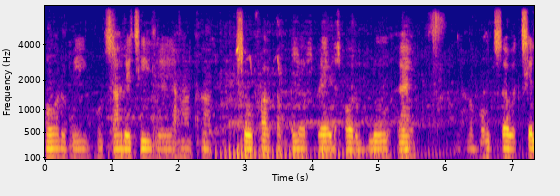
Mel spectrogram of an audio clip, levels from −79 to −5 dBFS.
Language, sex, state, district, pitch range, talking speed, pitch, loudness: Hindi, male, Jharkhand, Sahebganj, 110-115 Hz, 155 wpm, 110 Hz, -19 LUFS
